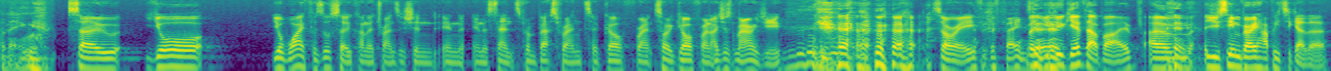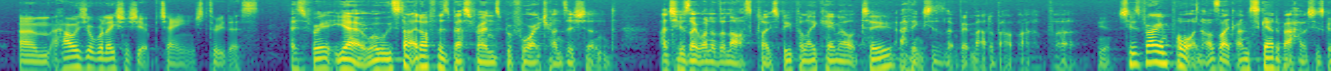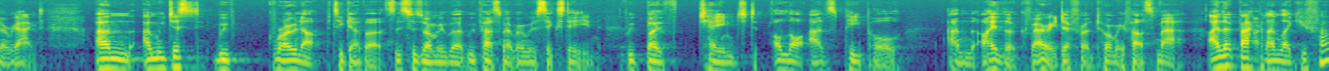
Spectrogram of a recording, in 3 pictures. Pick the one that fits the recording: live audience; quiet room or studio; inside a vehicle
live audience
